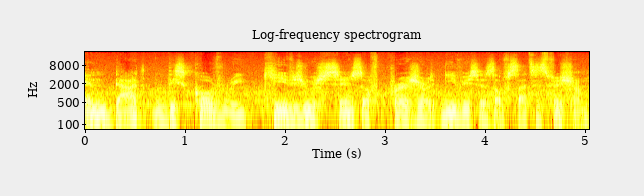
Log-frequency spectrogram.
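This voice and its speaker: A man with a French accent speaks at a moderate pace with ordinary pitch variation, noticeable background noise behind him. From French-speaking country. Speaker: self-improvement vlogger. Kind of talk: casual monologue. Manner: halting, with many fillers.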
